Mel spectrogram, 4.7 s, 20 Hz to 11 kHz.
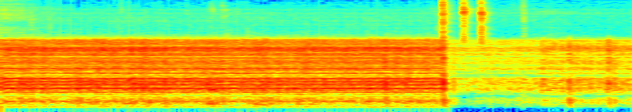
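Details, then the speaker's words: Ham radio receiver with suspected nearby power-line interference: harsh, steady raspy buzzing hiss behind the signal that drops away sharply when the MFJ-1026 noise canceller is switched on, without the signal dropping. "if i turn the this off you may it still may be clear but you may hear the the rasp is in the background"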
